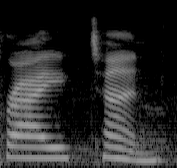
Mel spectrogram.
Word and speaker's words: Crichton: Crichton.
